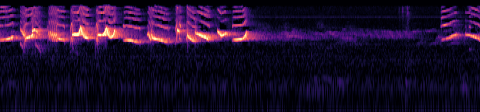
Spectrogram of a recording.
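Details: Long-lived caged Chestnut-bellied Seed Finch from French Guiana performing the Matiti regional song: a dense run of quick, high warbled notes for over two seconds, silence, then the phrase restarting.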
